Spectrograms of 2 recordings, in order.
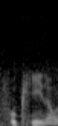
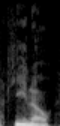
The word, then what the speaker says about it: Fukino: Is that how you pronounce the name? Fukino, yeah. Fukino.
